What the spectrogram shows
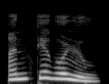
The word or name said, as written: ಅಂತ್ಯಕಾಲ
